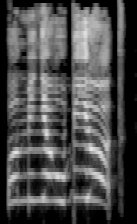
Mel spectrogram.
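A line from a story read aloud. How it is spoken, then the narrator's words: Shrill shriek. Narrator (Russian): взвизгнула Амелия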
